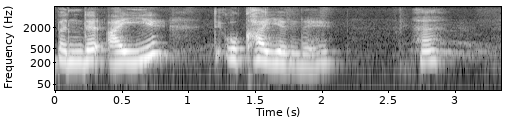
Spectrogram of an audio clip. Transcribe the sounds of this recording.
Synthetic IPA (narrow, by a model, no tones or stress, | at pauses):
bənd̪əɾaːie | t̪eokʰaːijənd̪eɦe | hɛ̃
